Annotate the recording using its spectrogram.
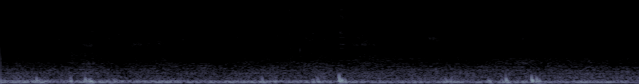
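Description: A steel bar knocks lightly against an anvil.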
